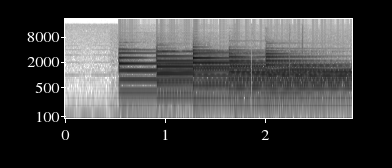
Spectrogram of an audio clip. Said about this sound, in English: Ding dong. Ding dong, ding dong, ding dong.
